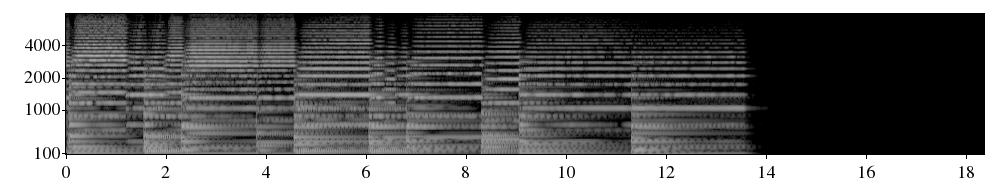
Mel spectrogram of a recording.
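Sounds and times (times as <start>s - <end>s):
trumpet duet: 0.0s - 13.7s.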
